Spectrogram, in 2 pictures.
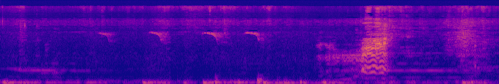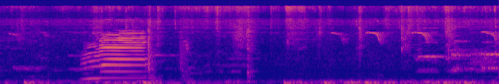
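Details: Feeding time for sheep in a Galang village: one loud, trembling bleat cuts in just past the midpoint, with an earlier rougher cry, while short high chirps repeat at the start and end over low background rumble.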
